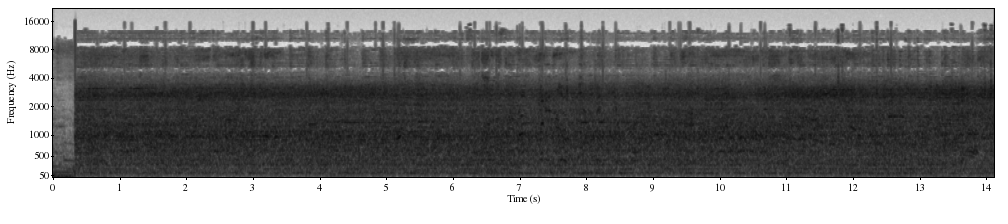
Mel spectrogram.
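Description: Steady, loud rushing road and engine noise of a car driving on a highway, picked up by a dashcam microphone inside the cabin.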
